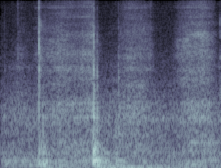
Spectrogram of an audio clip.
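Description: Veritas router plane's flat iron shaving the floor of a groove in wood: a dry, steady scraping as the plane is pushed along the cut, with two sharp clicks about half a second and a second in.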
